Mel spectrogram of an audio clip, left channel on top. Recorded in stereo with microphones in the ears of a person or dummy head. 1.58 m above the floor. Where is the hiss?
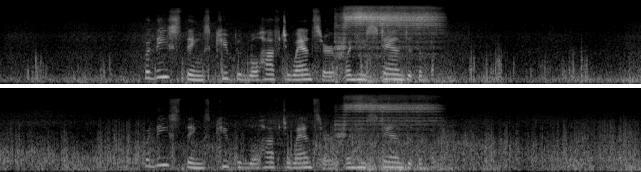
30° left (ahead or behind).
